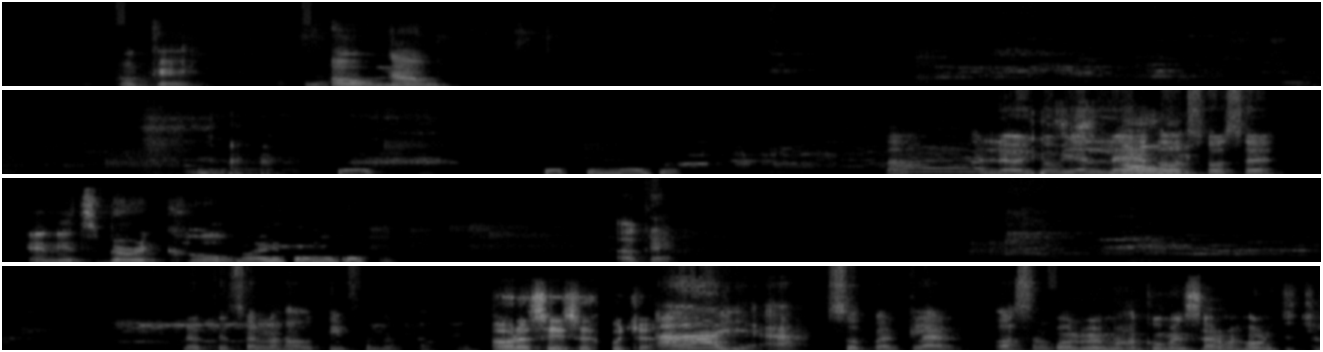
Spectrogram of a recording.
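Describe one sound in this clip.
A man speaks through an online call, in short bursts with pauses.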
